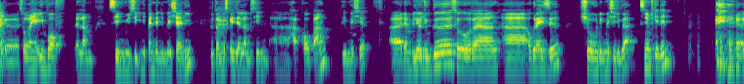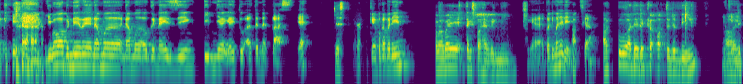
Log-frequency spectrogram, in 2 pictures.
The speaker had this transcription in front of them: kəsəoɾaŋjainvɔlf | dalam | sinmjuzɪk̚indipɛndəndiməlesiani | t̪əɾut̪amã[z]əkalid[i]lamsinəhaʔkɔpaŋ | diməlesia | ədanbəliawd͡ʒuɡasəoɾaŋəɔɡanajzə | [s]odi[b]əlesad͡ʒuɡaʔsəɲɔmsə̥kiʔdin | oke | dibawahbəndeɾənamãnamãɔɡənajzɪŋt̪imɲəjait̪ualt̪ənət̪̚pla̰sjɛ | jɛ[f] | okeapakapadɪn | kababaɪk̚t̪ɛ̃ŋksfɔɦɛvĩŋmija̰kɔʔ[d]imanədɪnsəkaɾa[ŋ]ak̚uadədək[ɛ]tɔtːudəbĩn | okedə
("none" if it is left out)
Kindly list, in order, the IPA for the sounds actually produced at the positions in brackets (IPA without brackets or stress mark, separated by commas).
s, a, ʃ, m, s, d, ŋ, a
